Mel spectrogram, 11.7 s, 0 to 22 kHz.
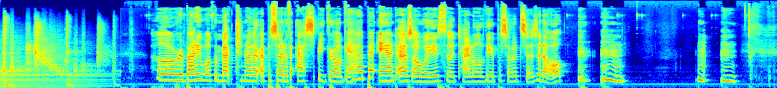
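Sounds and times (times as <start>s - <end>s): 
speech: 2.4s - 9.4s, 10.5s - 11.2s
throat clearing: 8.7s - 9.5s, 10.4s - 11.2s.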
